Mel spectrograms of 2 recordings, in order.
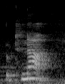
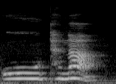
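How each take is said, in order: First: The first vowel is short and light. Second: The first vowel is long and stressed. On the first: The speaker calls it right. "बहुत ही हल्के से pronounce करेंगे" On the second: The speaker calls it wrong. "वो बड़ी यू की मात्रा होगी और वो गलत हो जाएगा"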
